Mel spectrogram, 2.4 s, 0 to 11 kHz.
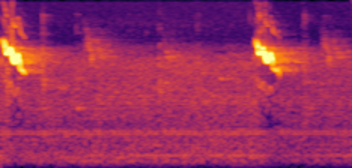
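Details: Two sharp, high, quickly falling chirps from a yellow-breasted white-eye calling "ciak ciak", about 1.7 seconds apart, over a quiet low hum.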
